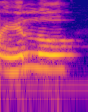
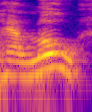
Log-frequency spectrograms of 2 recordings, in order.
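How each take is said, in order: First: The word starts straight on the vowel, without h. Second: The word starts with a breathy h sound. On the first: It is read by Portuguese spelling rules. The speaker calls it wrong. "ela vai ler como elo, porque H E em português é E" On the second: It is said the way English speakers say it. The speaker calls it right. "me ouviu falando hello"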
